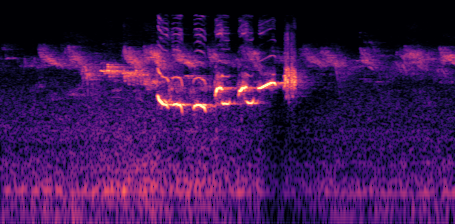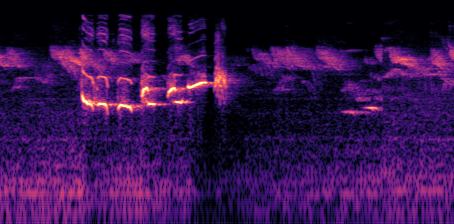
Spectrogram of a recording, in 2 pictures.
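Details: Orange-headed thrush song as a training master: two similar phrases about four seconds apart, each a rapid run of scratchy twitters ending in a rising whistled sweep. Quiet, repeated high slurred notes fill the gaps.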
